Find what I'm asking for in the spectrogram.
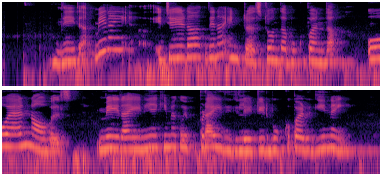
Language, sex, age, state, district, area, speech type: Dogri, female, 18-30, Jammu and Kashmir, Jammu, urban, spontaneous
